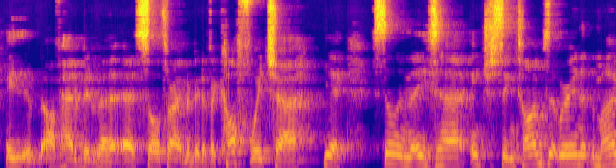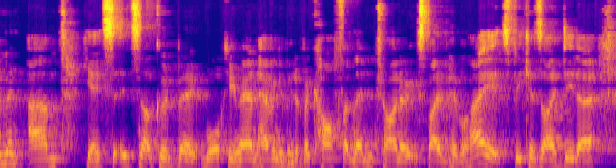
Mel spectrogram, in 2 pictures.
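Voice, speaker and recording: A slightly hoarse man hosting a motorsport channel, talking casually and hesitantly with many ums and restarts. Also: medium pitch, steady tone, fast, few pauses, warm tone, echoey room. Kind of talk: casual solo commentary.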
